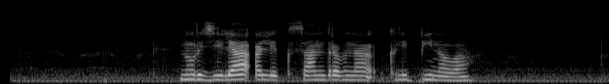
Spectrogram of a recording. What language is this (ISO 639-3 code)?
rus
